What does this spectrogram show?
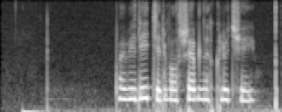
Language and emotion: Russian, neutral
